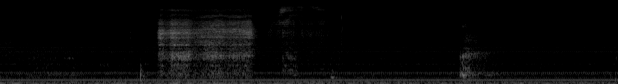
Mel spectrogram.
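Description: Steady, low electrical mains hum from the guitar rig, with a brief breathy noise about two seconds in and a faint click near the end.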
